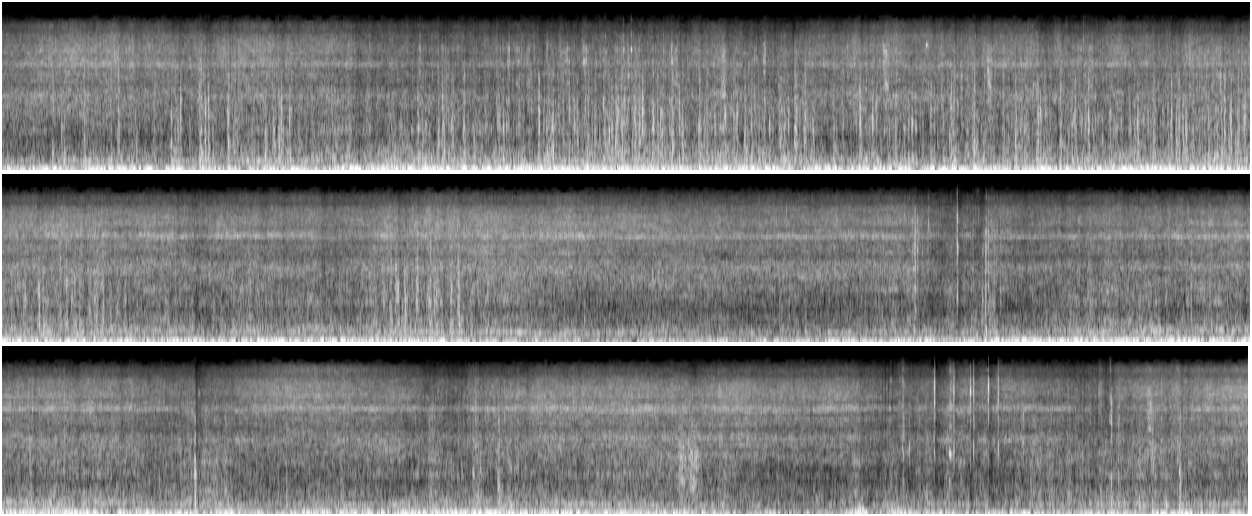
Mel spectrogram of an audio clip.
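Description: Mountain bike riding down a dirt trail, heard from an on-board action camera: continuous wind buffeting on the microphone, with tyre noise and frequent rattles and knocks as the bike goes over bumps.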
